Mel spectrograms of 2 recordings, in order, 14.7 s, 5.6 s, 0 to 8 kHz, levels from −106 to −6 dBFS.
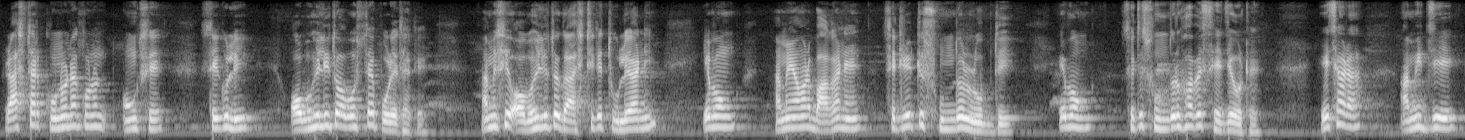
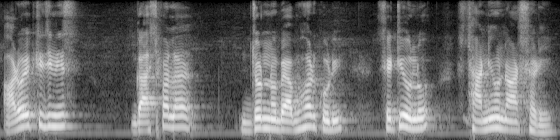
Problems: background sounds at intervals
